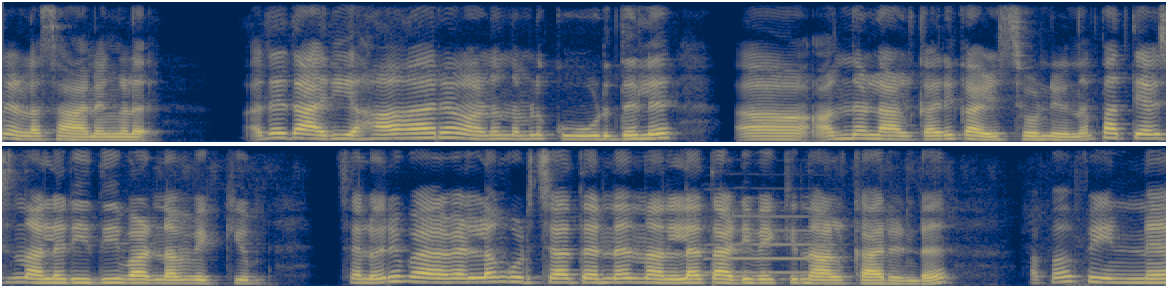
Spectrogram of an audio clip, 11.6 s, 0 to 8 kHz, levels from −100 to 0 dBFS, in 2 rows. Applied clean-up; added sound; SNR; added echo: none; Wind instrument, woodwind instrument; 17 dB; none.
